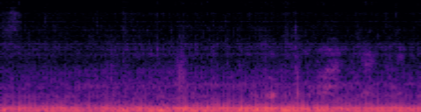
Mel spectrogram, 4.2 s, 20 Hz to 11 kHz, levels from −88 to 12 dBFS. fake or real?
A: fake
